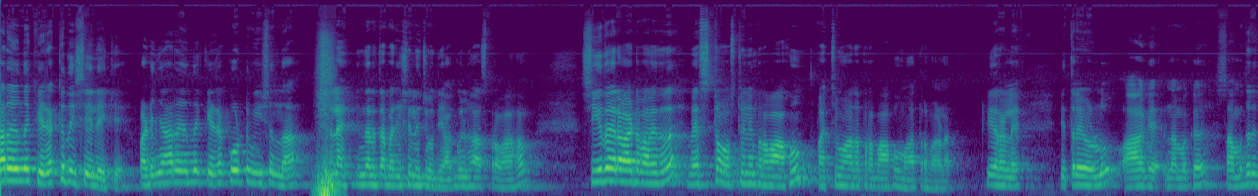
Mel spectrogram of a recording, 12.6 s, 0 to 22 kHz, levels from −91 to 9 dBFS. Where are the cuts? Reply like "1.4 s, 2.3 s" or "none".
3.1 s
